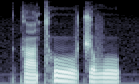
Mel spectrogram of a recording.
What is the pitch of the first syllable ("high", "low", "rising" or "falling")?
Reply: low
